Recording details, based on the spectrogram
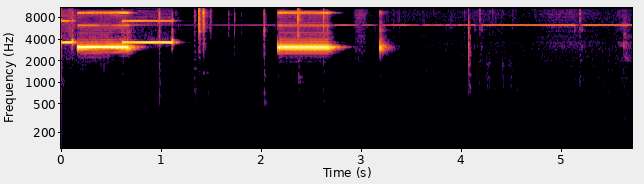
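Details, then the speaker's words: System Sensor Spectre Alert P1224MC horn strobe on Kidde FX panel running on batteries, which switches output to filtered DC: loud, clean high-pitched blasts about a second each, repeating, smoother than on FWR — normal horn strobe tone. "As you can tell, it does sound smoother on FW on filter DC."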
